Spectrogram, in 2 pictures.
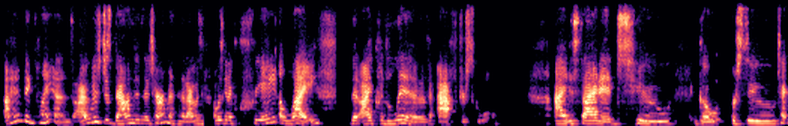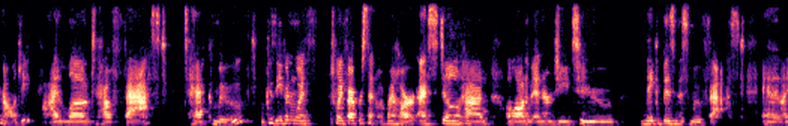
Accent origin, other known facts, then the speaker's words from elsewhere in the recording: Texas, United States; I was born in Texas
